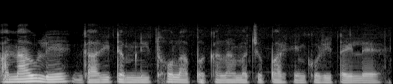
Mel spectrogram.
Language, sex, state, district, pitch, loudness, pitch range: Wancho, male, Arunachal Pradesh, Longding, 105 Hz, -20 LUFS, 100-115 Hz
